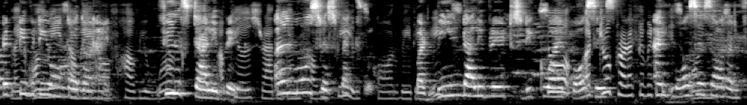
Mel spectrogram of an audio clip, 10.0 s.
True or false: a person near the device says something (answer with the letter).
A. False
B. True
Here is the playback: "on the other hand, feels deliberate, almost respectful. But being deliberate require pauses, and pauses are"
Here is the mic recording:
B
